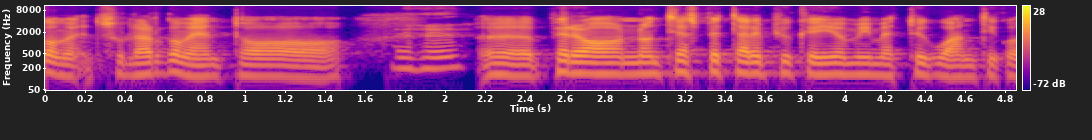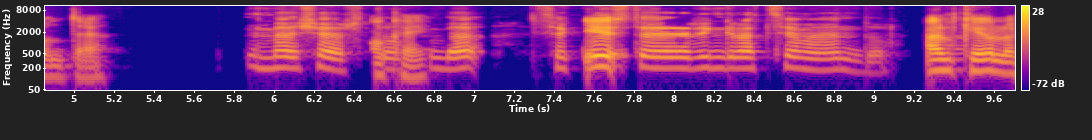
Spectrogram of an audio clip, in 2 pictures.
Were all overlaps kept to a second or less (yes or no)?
yes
